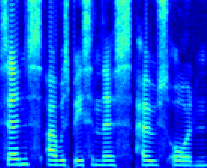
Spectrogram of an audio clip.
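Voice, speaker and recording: A woman talks at a fairly high pitch in a flat, monotone delivery. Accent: Scottish. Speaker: gaming YouTuber. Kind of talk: gameplay voiceover commentary. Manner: fast.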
